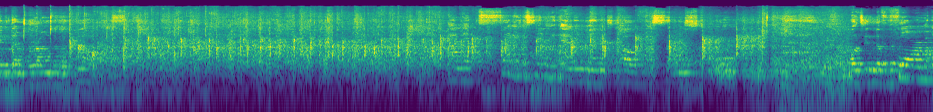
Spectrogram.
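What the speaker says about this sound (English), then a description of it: "Give them a round of applause." Audience applause at a summer school closing ceremony, steady clapping filling the room throughout, dense and sustained with a few sharper claps near the end.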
